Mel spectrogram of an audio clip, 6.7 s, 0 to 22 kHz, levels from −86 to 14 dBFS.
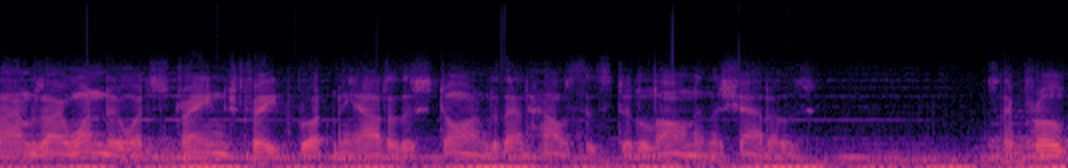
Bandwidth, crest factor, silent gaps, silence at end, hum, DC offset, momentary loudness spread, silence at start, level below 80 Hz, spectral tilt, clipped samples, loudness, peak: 6.4 kHz; 16 dB; none; 0 s; none; under 0.1%; 12 LU; 0 s; -42 dBFS; -7 dB/octave; under 0.1%; -35 LUFS; -16 dBFS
